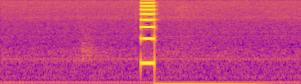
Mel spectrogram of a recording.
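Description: A computer game gives a short electronic beep.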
